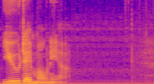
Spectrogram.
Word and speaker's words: eudaimonia: then translated it into a form we can pronounce on the right you demonia now your translator is w.d ross and terence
